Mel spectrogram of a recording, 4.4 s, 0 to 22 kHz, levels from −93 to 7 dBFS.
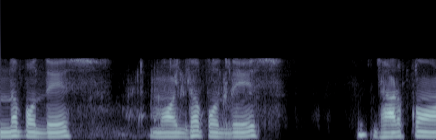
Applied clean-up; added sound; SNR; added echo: neural mask model Resemble Enhance denoiser.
